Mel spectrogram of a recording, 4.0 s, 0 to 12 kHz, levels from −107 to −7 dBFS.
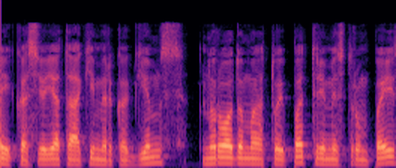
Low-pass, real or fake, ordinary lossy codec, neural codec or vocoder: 7.2 kHz; real; AAC, 48 kbps; none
